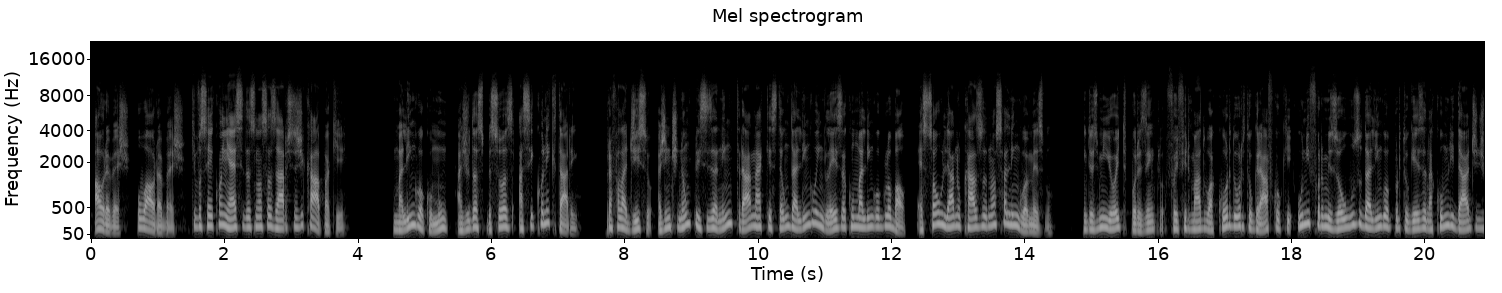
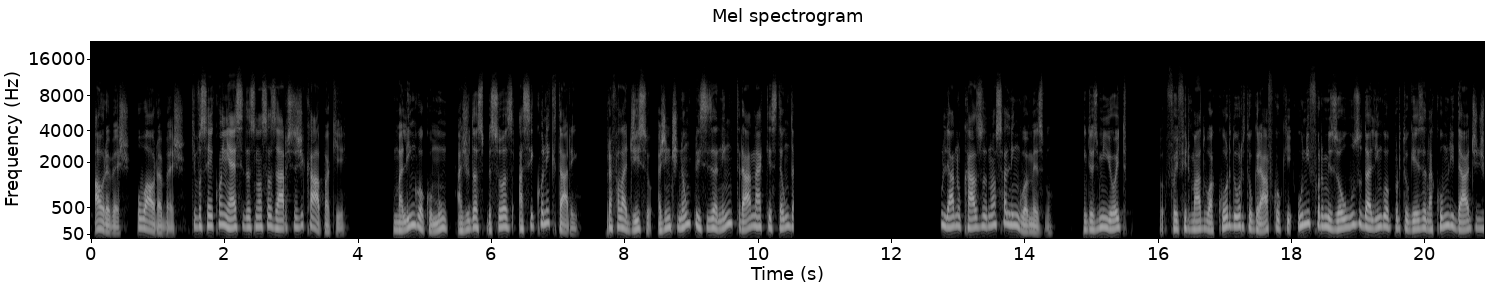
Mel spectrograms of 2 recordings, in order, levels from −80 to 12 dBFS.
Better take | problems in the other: first | audio cutting out; at 11 s for 2 s and at 16 s

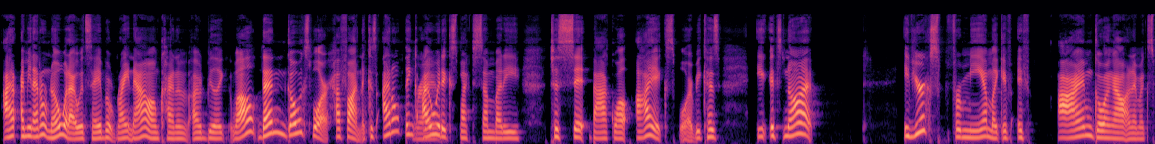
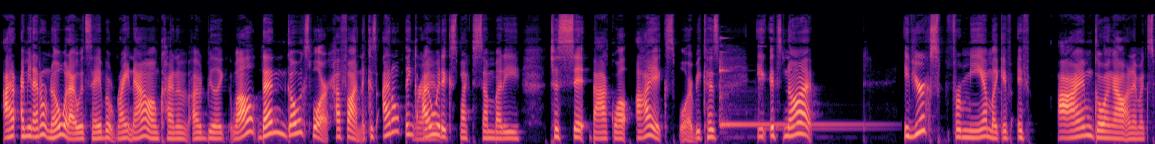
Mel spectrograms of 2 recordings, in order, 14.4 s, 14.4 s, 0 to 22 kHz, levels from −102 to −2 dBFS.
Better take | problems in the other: first | doorbell; faint; from 9 to 11 s; peak 10 dB below the speech

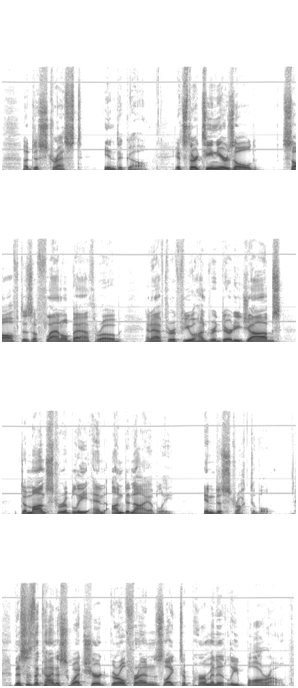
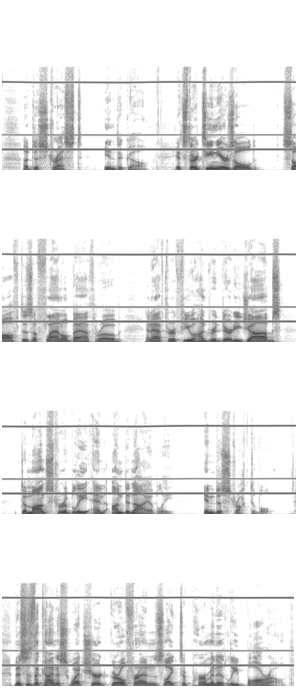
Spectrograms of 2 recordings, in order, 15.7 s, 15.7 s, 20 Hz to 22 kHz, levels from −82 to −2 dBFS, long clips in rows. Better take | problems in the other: first | high-pitched whine; loud; throughout; 2.5 kHz, 6 dB below the speech; faint in the first

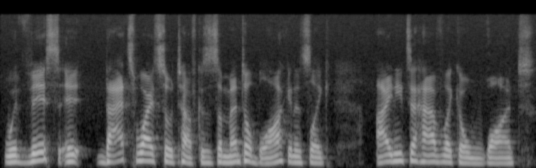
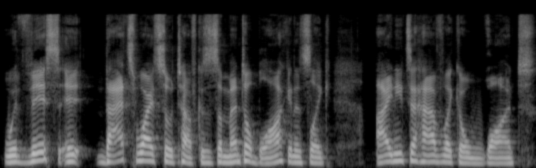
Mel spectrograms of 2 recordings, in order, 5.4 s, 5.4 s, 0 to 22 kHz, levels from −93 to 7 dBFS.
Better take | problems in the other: second | hiss; faint; throughout; 25 dB below the speech

